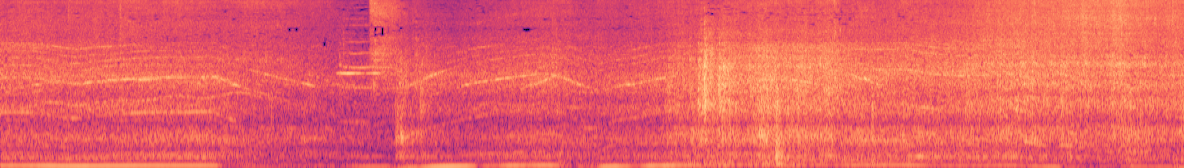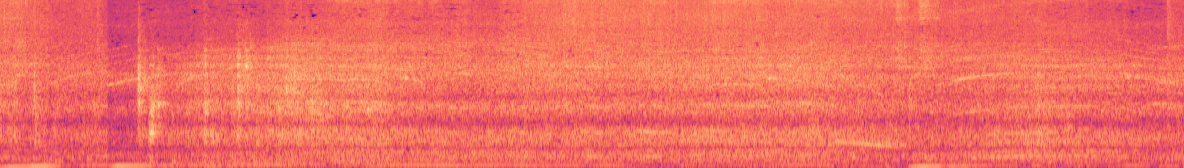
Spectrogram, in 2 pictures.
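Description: Heavy diesel construction machinery at work: a deep engine rumble that revs up and down, with a few sharp knocks, clanks of metal or stone.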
